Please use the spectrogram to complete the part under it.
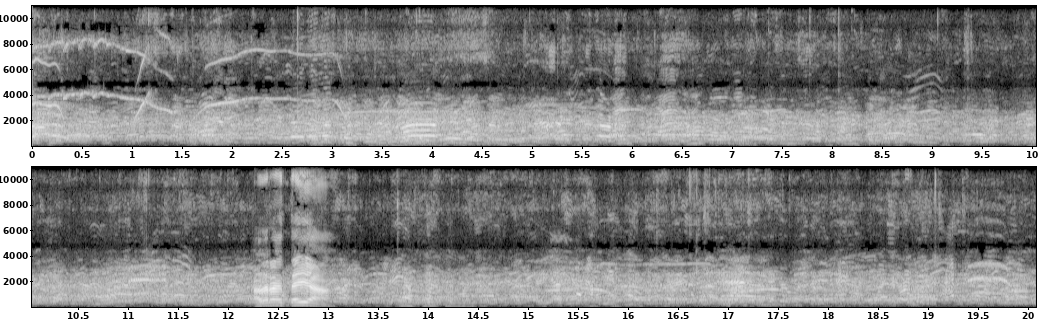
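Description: A large outdoor crowd chatters and calls out loudly.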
